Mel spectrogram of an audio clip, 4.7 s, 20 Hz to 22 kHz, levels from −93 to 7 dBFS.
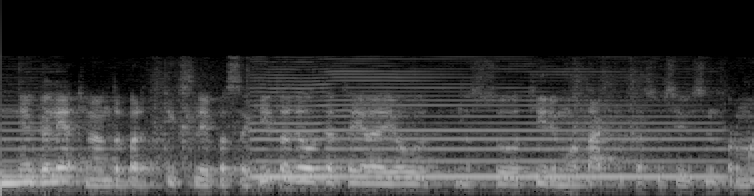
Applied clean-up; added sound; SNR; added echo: none; Bowed string instrument; 4 dB; reverberation time 1.0 s.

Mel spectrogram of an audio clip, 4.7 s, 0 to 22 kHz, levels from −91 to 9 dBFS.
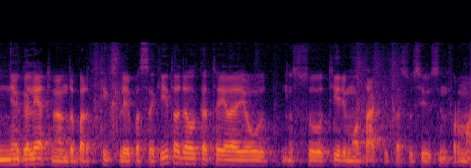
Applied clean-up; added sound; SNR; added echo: none; none; none; none.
